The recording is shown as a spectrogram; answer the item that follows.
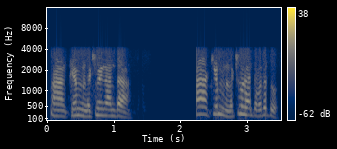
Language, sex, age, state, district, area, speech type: Sanskrit, male, 45-60, Andhra Pradesh, Kurnool, urban, conversation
